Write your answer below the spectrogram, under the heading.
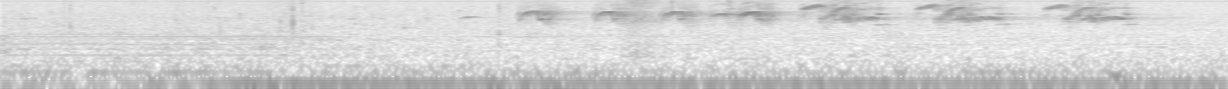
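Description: A small bird calling: a quick run of four short high chirps about two and a half seconds in, then three longer notes that fall in pitch, over steady low background noise.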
